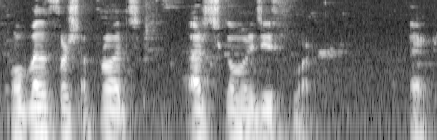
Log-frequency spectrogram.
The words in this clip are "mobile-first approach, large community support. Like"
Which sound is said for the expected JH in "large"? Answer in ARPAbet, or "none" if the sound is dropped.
CH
